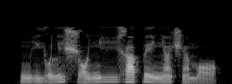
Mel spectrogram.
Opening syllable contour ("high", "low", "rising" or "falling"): low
